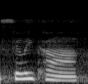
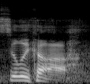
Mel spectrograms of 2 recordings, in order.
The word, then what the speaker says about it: Celica: said, "We say silly car." That's it. Silly car. My first car was a Celica.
